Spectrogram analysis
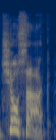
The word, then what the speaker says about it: Chuseok: In Korea, the festival is called Chuseok. The end.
